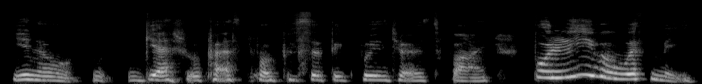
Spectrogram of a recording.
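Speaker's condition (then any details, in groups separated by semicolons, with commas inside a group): Cerebral palsy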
